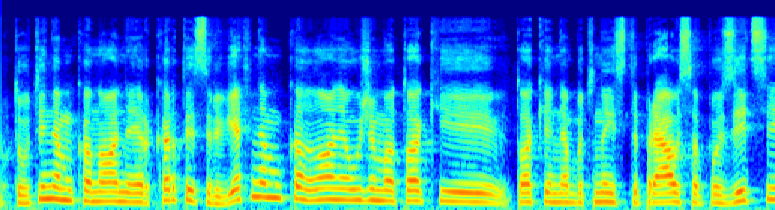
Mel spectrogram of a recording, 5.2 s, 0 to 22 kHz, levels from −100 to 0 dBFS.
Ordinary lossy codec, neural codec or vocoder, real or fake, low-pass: Opus, 24 kbps; none; real; 14.4 kHz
